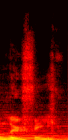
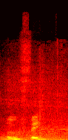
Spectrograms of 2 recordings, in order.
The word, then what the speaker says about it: Luffy: The problem is we're all going to be calling it God of War Luffy. It's pronounced it's Luff. It's Luffy. Okay.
